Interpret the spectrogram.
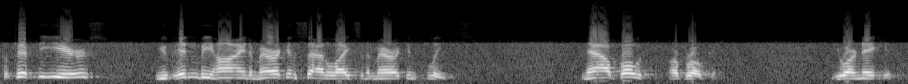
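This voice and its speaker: A man's voice: on the high side, steady tone, highs cut off, slight background noise. A man playing a menacing submarine commander over marine radio. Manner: measured, menacing, declamatory. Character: cold menacing male rogue submarine commander.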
